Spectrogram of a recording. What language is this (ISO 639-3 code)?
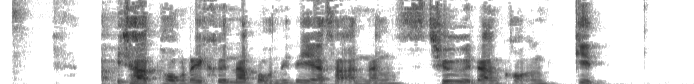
tha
